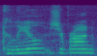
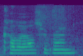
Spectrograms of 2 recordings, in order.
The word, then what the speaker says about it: Khalil Gibran: How do you say, is it Khalil Gibran? Khalil Gibran?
